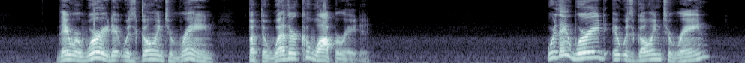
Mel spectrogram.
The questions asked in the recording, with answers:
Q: Were they worried it was going to rain?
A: Yes, they were. They were worried it was going to rain.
